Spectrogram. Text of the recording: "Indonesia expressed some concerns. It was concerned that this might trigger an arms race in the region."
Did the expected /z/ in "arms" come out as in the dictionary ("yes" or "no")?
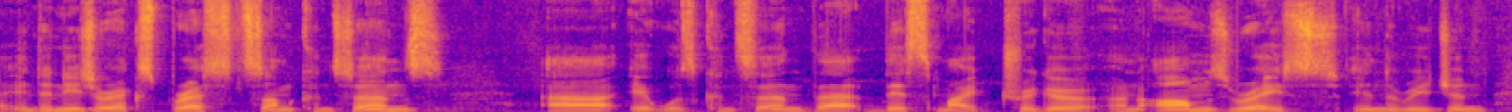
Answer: yes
